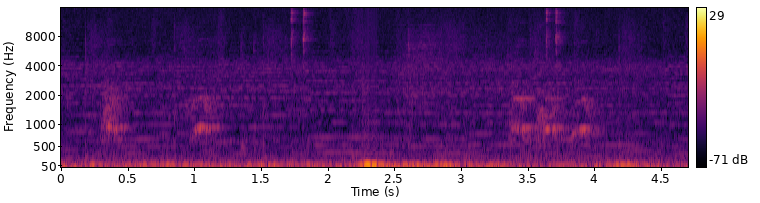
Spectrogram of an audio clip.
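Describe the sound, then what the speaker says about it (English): Faint barking from a dog in another part of a home, two soft pairs of distant barks under a constant low hum with a brief thump. "my dog is barking"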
